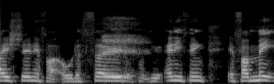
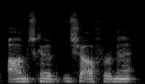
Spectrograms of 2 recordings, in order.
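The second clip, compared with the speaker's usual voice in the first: quick, low, softer aside; brain talking; 5 semitones lower, 8 dB quieter, faster than usual. Retold or imitated. Brain tuning out during introductions, offhand inner voice. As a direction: toss it off as a brain switching off. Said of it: "and your brain goes".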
